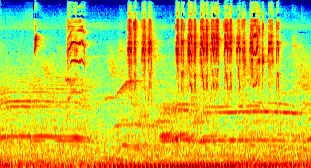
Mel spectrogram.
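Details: Young crimson sunbird singing: a burst of high, thin chirps followed by a rapid, bright, twittering run of sharp high notes, with a steady low hum underneath.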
